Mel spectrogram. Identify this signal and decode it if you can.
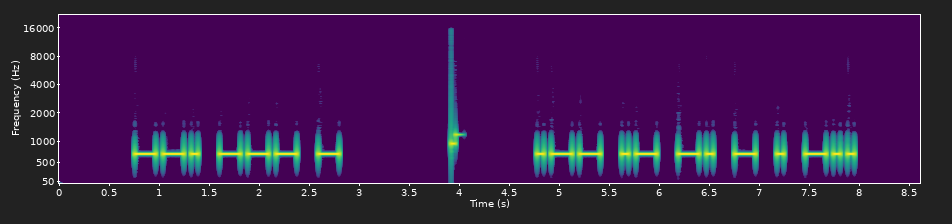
Morse code, heard as a keyed tone, about 17 wpm, 700 Hz. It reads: GOT WANTED
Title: Sets of 2 Words - New Word Drill - 17wpm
